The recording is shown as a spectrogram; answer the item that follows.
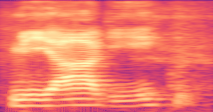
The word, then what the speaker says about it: Miyagi: Miyagi, the building's inscrutable caretaker and unexpected master martial arts mentor.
